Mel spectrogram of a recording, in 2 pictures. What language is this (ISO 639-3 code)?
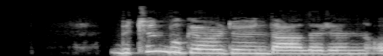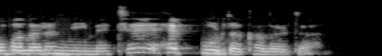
tur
